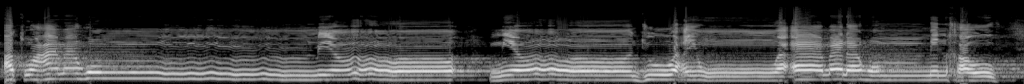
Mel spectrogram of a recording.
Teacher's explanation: ادھر میم ساکن کے بعد دوسرا میم ہے تو ادھر بھی ادغام بھی کریں گے، غنہ بھی کریں گے، اس میم ساکن کو دوسرے میم میں مدغم کریں گے، داخل کریں گے، اور ساتھ ساتھ ہم غنہ بھی کریں گے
